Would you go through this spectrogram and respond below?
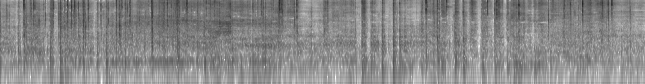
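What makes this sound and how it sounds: A flat sheet of thin white tissue paper lying on a wooden table is scratched and tapped with fingertips and nails. The result is a quiet, dense run of dry, crinkly scratches with sharp, bright ticks scattered throughout.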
